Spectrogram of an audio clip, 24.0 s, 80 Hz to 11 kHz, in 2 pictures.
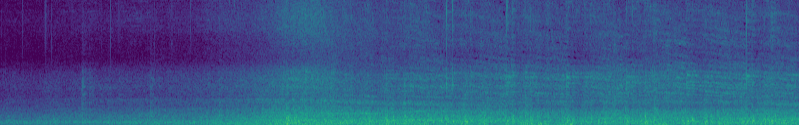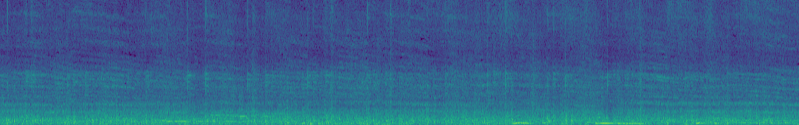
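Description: Container freight train hauled by an EF510 electric locomotive passing through a station. The noise builds over the first four seconds as the locomotive comes up, then holds as a steady, loud rumble of wagon wheels on the rails while the long line of container wagons runs by.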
